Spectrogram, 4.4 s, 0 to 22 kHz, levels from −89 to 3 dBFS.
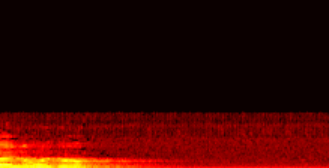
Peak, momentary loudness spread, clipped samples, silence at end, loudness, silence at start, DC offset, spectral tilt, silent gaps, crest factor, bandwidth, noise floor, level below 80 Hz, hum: -4 dBFS; 22 LU; under 0.1%; 2.8 s; -20 LUFS; 0 s; under 0.1%; -4.5 dB/octave; none; 20 dB; 6.2 kHz; -55 dBFS; -60 dBFS; none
